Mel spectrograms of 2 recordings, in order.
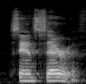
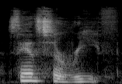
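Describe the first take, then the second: First: The f sound at the end is short. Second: The f sound at the end is held longer. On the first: The word is spelled with one f. "That's one F" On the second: The word would be spelled with two fs. "If it's two Fs"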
